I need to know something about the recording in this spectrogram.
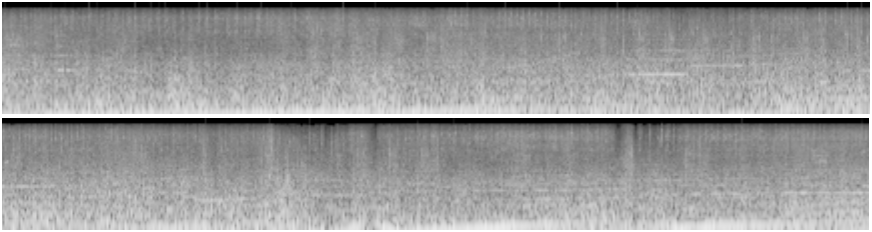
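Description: Tyres rumble over rough dirt.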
